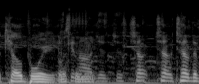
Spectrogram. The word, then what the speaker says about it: KxlBxy: But if you pronounce it, it's Kelboy. Yeah, Kelboy. Okay, now just tell the viewers there one more time. If you're looking for me on IG, KxlBxy. Yes, Kelboy.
